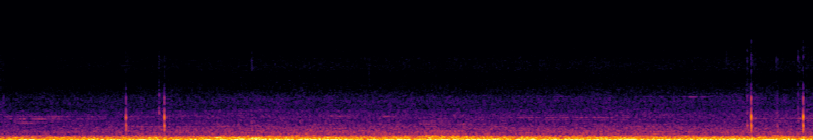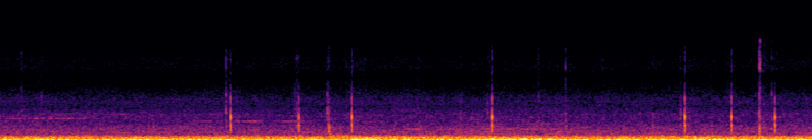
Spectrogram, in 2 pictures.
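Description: Steady low background rumble with a few faint clicks scattered through it.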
